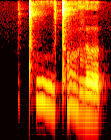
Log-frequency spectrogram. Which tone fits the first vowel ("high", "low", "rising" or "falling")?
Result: falling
